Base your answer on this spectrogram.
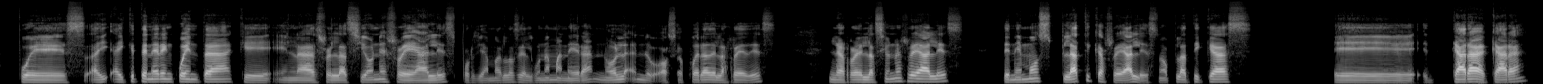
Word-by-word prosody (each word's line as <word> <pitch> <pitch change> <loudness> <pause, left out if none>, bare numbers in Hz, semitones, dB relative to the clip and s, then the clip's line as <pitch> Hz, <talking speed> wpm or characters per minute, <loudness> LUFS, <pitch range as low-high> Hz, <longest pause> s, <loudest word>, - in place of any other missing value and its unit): pues, 105 -2 0
hay 110 +3 -3
hay 115 -2 -3
que - - -7
tener 125 0 +3
en 125 -1 +2
cuenta 125 0 +3
que 100 -3 -4
en 100 -1 -11
las 100 -1 0
relaciones 105 +3 -3
reales, 100 +4 0
por 95 -2 -16
llamarlas 95 +4 -10
de - - -7
alguna 95 +3 -11
manera, 95 -2 -5
no 105 -4 -8
la 120 +1 -5
no 110 -3 -11
o - - -7
sea, - - -11
fuera 110 0 -2
de 110 - -1
las 100 -2 -5
redes, 105 -2 -6 0.5
las 110 -1 0
relaciones 110 +6 -2
reales 135 +1 +2 0.3
tenemos 115 +6 -2
pláticas - - +2
reales, 85 +2 +1
¿no? 95 - -8
Pláticas, 120 0 0 0.8
eh, 95 -2 -2
ed 100 - -18 0.2
cara 125 +2 +9
a - - +4
cara 120 +9 +3
110 Hz, 150 wpm, -24 LUFS, 100-120 Hz, 0.8 s, cara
